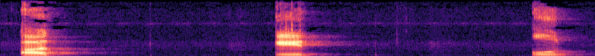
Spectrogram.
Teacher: ان میں ہم نے قلقلہ کرنا ہے، جنبش ہوگی جس کی وجہ سے آواز لوٹتی ہوئی آئے گی۔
